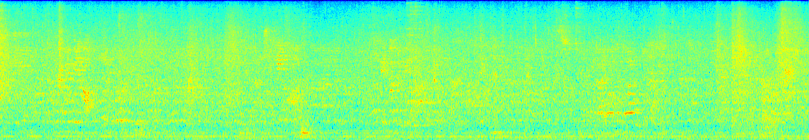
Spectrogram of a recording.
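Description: A filleting knife slices through raw fish flesh.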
